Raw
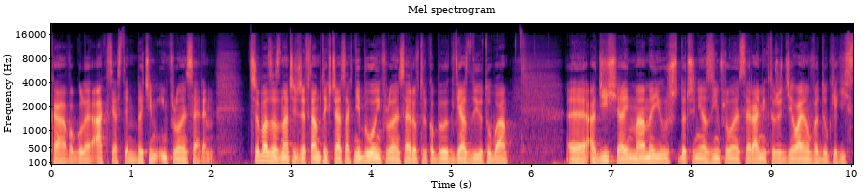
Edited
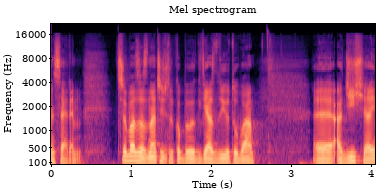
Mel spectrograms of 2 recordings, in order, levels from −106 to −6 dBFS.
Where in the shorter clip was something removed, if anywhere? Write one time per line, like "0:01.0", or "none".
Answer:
0:01.4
